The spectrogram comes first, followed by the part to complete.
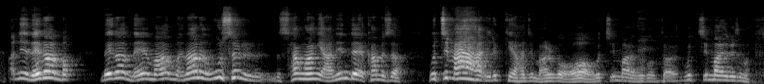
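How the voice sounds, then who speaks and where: A man delivers a sermon in a high voice. He talks emphatically, repeating phrases and filling pauses as he goes. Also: darkish tone. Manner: repetitive, emphatic preaching with many fillers. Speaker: preacher.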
